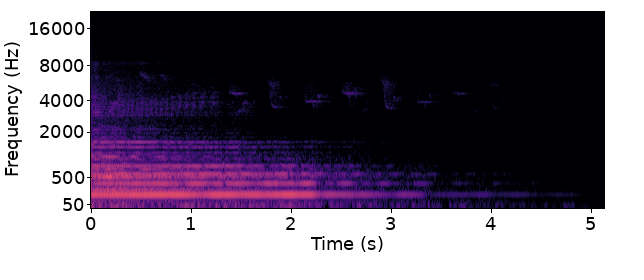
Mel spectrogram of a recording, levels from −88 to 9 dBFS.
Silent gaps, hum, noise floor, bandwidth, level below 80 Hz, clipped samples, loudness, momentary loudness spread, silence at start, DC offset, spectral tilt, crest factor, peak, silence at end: none; none; -80 dBFS; 8.8 kHz; -60 dBFS; under 0.1%; -35 LUFS; 18 LU; 0 s; under 0.1%; -8.5 dB/octave; 18 dB; -20 dBFS; 2 s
